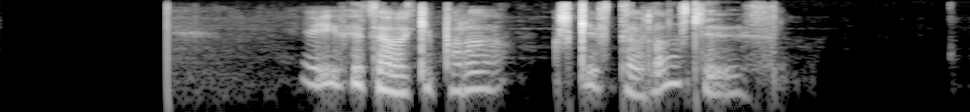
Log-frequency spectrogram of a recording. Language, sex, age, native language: Icelandic, female, 50-59, Icelandic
